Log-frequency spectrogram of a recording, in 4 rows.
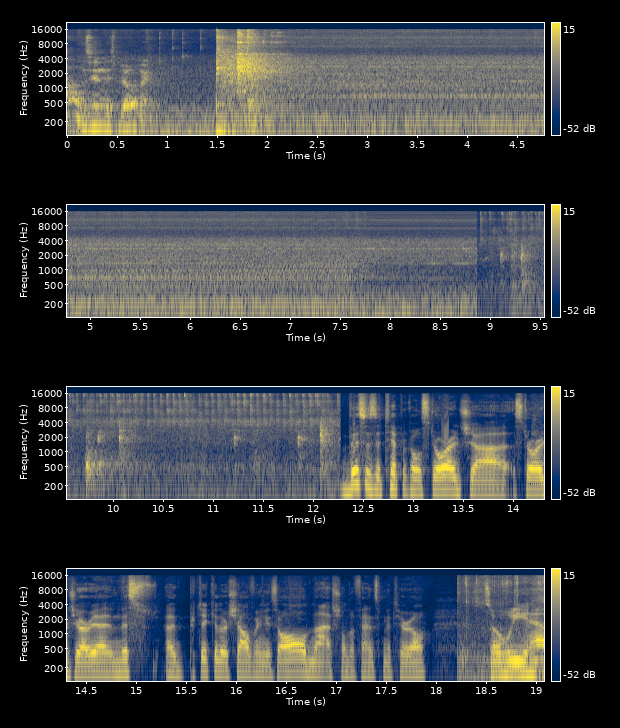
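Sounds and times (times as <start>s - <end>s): ventilation machinery hum: 0.0s - 12.3s.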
